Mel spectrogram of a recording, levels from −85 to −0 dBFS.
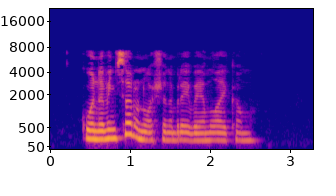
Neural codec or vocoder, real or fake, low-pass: none; real; 7.2 kHz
